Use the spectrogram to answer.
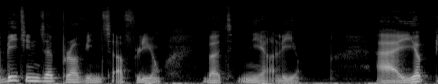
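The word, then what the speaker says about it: Lyon: it in French correctly you will say Leo yeah Leo please do not pronounce it Leon it's totally wrong Leo did you know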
